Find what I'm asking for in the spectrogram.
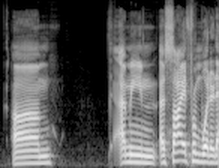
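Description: Fairly high in pitch with ordinary pitch variation, the man has an unremarkable speaking voice. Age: 20s. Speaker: podcast co-host. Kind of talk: casual chat. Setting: studio.

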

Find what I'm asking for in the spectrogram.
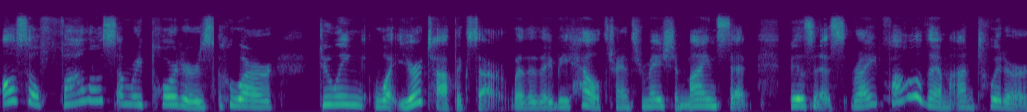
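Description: In an American accent, a woman talks at a fairly slow pace. The sound is dry and close with no echo, over a quiet background. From Michigan, US. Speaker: publicity strategist and author. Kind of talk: interview, teaching tips. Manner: animated.

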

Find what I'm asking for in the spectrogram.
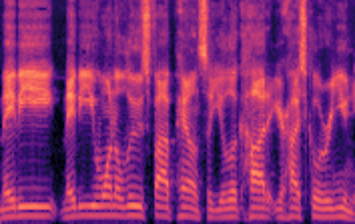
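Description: In a plain, everyday voice, a man speaks fairly quickly at medium pitch, the sound dry and close with no echo, on a very clean recording with a silent background. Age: 40s. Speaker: retired air force veteran and author. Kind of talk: casual interview chat. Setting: live videocast.

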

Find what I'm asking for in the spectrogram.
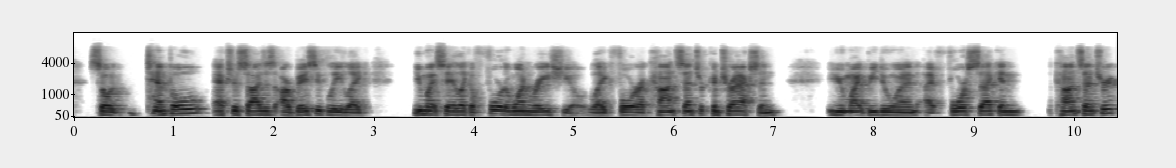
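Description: This man has an unremarkable speaking voice at a medium pitch. He keeps a moderate pace with ordinary pitch variation. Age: 50s. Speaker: occupational therapist. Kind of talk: interview.

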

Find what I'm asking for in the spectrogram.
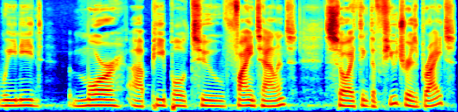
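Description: Someone with a Portuguese accent speaks at a very slow pace with very even loudness. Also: man, medium pitch for a man. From Brazil, São Paulo. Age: 40s. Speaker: recruitment business CEO. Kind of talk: interview.

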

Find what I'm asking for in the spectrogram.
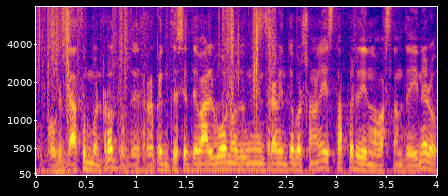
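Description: A man speaks at medium pitch against noticeable background noise. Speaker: fitness entrepreneur. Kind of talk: interview.

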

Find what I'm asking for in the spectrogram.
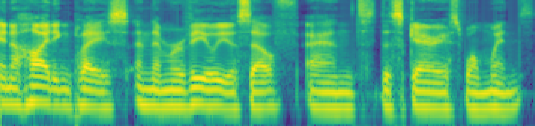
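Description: A man with a British accent, medium pitch, moderate pace and fairly even intonation, in a very clean recording with a silent background. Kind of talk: casual banter between friends, podcast. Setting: living in Germany, recording during lockdown.

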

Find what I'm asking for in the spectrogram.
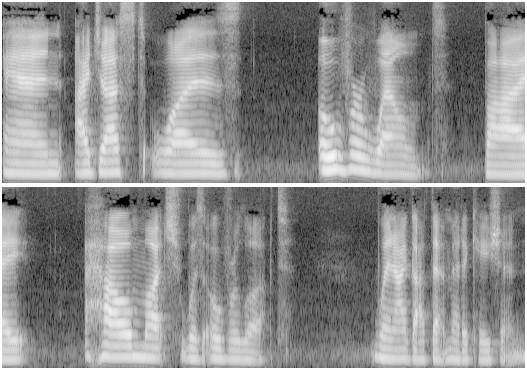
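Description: Very slowly and with long, frequent pauses, a woman with a fairly low pitch talks in fairly even intonation on a very clean recording with a silent background. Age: 30s. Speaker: podcast host. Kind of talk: casual interview.

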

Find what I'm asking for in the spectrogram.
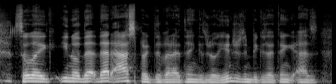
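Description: The recording of this man is very clean with a silent background. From Mexico, San Luis Potosi. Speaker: podcast host. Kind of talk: casual interview chat.

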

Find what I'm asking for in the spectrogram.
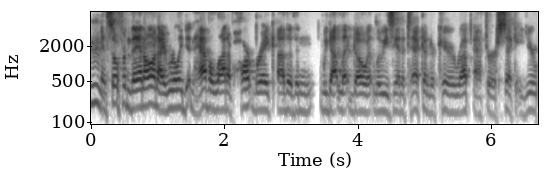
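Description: This speaker talks at a very fast pace with an American accent. The intonation is fairly even, with hardly any pauses. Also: man. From US Midwest. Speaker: college basketball head coach. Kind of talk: interview. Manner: repeats words, fast conversational.

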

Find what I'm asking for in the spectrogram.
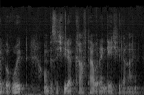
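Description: A man speaks with a very deep, low pitch. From Uzbekistan, Tashkent. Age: 20s. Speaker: professional dancer. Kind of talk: casual interview.

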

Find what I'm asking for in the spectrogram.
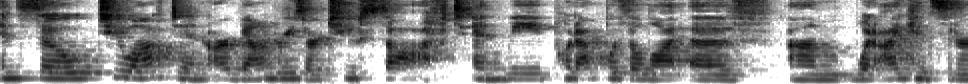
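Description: A woman with a Canadian accent at a moderate pace, fairly even intonation, noticeable background noise and audible room echo. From Canada. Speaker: veterinarian and wellness educator. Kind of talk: interview.

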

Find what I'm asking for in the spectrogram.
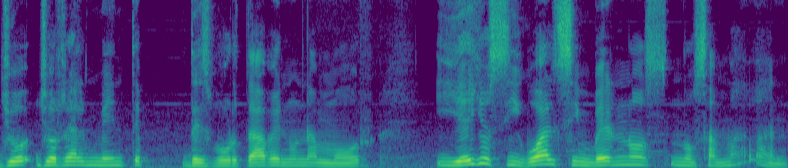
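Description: A woman speaks at a very slow pace in a very deep, low voice with a dark, mellow tone and ordinary pitch variation. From Mexico. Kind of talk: interview.

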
